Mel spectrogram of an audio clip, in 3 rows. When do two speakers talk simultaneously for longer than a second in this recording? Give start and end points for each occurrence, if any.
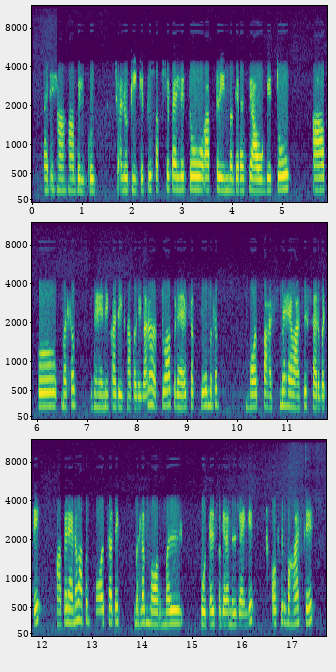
none

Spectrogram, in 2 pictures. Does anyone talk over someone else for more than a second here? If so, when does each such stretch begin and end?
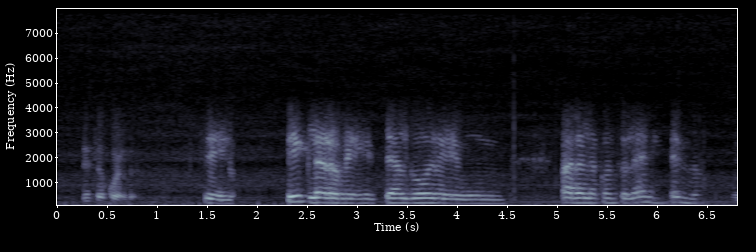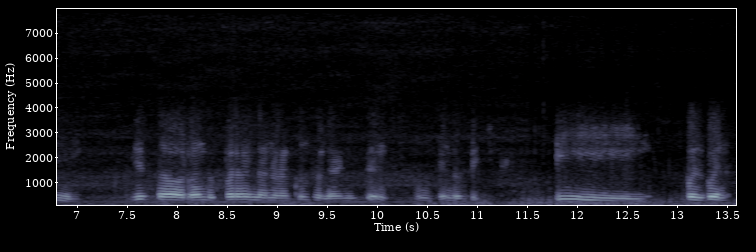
none

